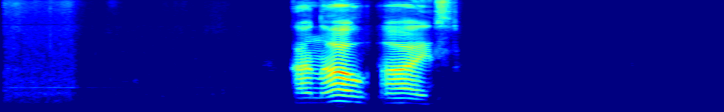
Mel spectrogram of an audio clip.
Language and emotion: Russian, neutral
